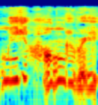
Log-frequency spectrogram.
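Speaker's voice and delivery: cute high toy voice. Doing a voice for the hosts after they ask: Labubu voice. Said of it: "it's my Labubu voice".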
